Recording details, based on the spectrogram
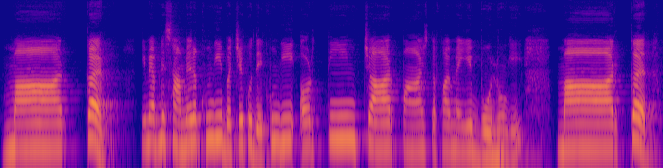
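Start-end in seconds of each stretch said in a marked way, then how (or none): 0.1-1.3 slow demo word. Shown as a demonstration. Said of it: "इस तरह बोल के". 7.0-8.2 marker said very slowly, syllable by syllable, falling at the end; drawn-out syllables. Shown as a demonstration. Speech therapist to child, marker said very slowly in syllables. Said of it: "इस तरह बोल के".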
